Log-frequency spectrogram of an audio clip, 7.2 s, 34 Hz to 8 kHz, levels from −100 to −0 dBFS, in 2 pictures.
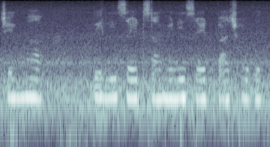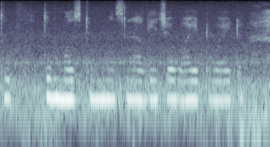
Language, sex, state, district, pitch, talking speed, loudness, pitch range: Gujarati, female, Gujarat, Valsad, 200 Hz, 115 wpm, -15 LUFS, 195-210 Hz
